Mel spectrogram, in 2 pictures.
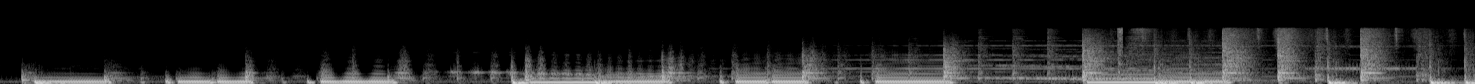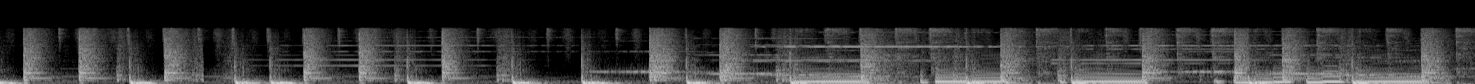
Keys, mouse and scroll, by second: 0.0 scroll down 1, 1.5 middle click, 2.5 click, 3.9 click, 4.9 click, 6.0 click, 8.4 click, 9.3 click, 10.5 click, 11.8 click, 12.5 click, 13.1-13.7 scroll down 1, 16.8-17.5 scroll up 2, 17.5 click, 19.1 right click, 19.6 click, 19.9 click, 21.9 click, 22.5 middle click, 24.7 click, 24.9 click, 26.4 right click, 27.1 click.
